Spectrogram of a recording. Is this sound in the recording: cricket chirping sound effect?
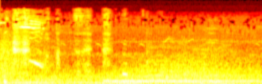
no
